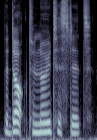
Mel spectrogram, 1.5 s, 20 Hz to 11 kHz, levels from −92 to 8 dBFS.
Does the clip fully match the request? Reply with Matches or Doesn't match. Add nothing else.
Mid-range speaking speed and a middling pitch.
Doesn't match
